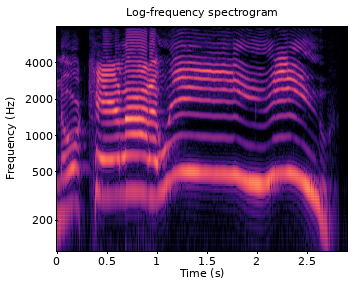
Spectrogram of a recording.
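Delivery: very high, loud party whoop; wild whoop. Acted. Host bragging about his old perm, loud high whooping.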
